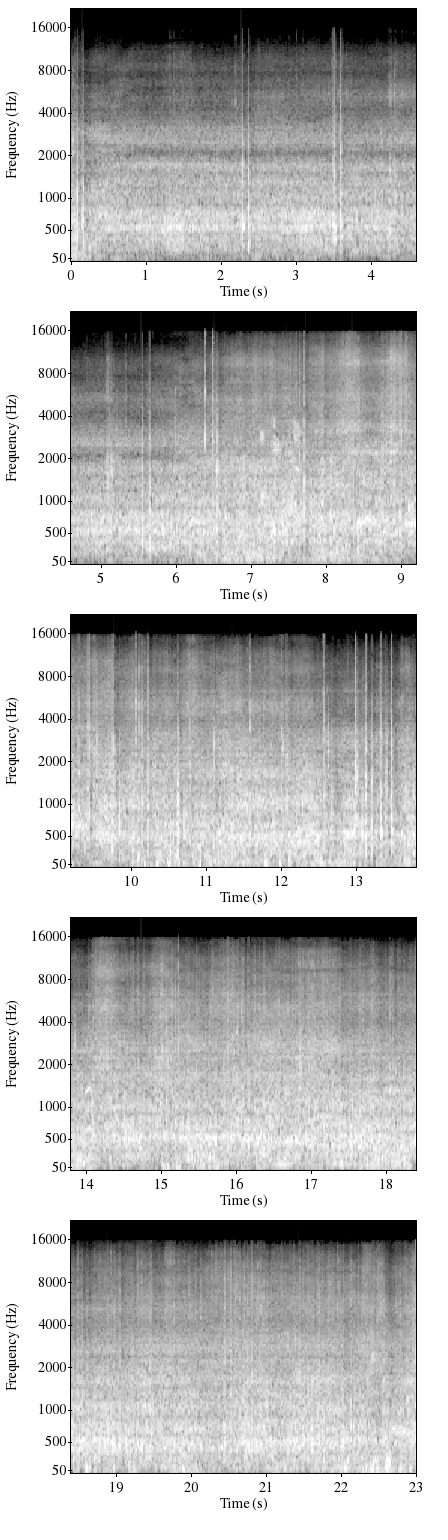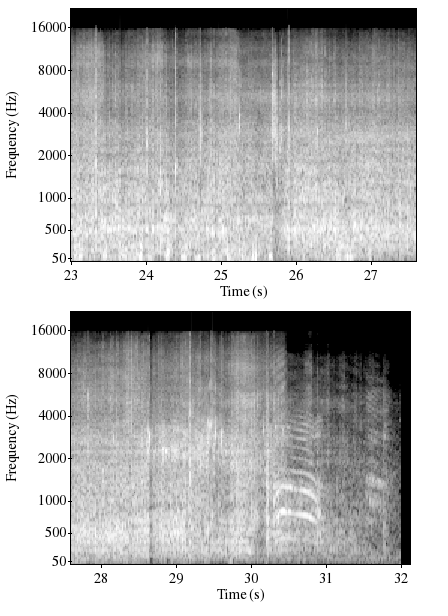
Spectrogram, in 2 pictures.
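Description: Skateboard wheels rolling over asphalt, a continuous loud rumble, broken by a few sharp clacks of the board.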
